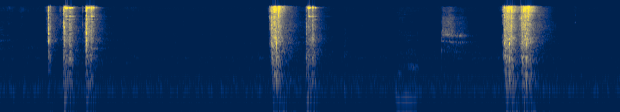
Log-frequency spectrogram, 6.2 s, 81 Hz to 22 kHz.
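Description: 1980 IBM Selectric III electric typewriter typing a few characters in small groups of sharp clacks as its type ball strikes the cardstock, over the steady hum of its running motor.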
